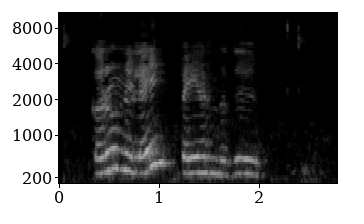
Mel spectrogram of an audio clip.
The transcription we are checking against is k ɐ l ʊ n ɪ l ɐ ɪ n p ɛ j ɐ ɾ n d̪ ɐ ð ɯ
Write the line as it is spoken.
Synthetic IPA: k ɐ ɾ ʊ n ɪ l ɐ ɪ p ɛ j ɐ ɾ n d̪ ɐ ð ɯ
